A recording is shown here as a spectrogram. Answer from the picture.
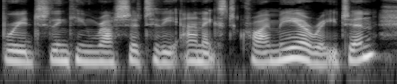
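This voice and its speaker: The speaker talks at a moderate pace in an upbeat tone. They have an Australian accent. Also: woman. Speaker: news podcast co-host. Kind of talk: newsreading, a polished morning news briefing, fluent and conversational. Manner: clear, brisk and upbeat.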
